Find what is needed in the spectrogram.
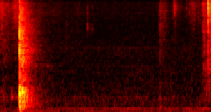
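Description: A single sharp knock of a cardboard canvas tube against a tabletop, then quiet with a faint low hum.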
